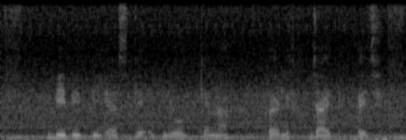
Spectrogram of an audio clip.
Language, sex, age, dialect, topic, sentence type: Maithili, male, 18-24, Southern/Standard, banking, question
